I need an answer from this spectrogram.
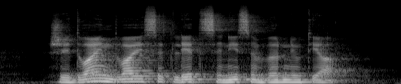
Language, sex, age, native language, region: Slovenian, male, 30-49, Slovenian, Posavska region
